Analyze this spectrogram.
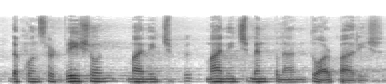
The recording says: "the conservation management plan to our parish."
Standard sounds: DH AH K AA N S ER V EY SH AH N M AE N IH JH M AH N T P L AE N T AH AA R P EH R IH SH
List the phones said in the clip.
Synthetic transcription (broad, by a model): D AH K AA N S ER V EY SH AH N M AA N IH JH M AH N T P L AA N T AH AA W P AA R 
